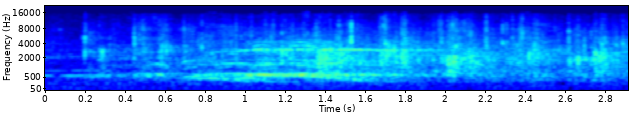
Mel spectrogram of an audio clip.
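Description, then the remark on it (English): Weak, scattered audience clapping that stays at a steady, moderate level for a few seconds, mixed with a murmur of crowd voices underneath. “That was a weak response, but the clapping part, but the hands up.”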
